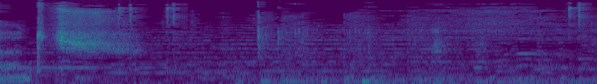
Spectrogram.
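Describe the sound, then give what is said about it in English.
Computer keyboard clicking during typing: sparse, faint keystrokes tapping at an irregular pace over a low, steady background hum. “Sorry, everyone, having to deal with the passive clicking of my keyboard.”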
